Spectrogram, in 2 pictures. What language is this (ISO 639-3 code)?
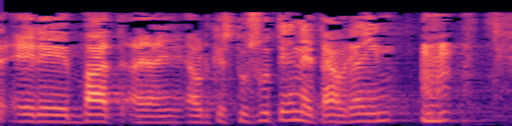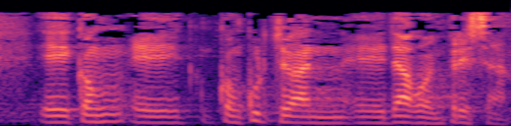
eus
